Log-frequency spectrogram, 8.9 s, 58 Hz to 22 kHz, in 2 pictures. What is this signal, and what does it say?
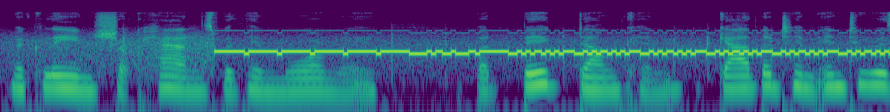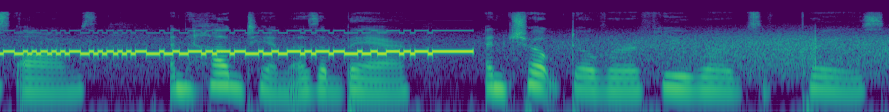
RTTY (45.45 baud, 170 Hz shift), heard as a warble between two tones, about 1360 Hz centre, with static crashes and speech in English. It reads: RYRYRYRYRYRYRYRY CQ CQ CQ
